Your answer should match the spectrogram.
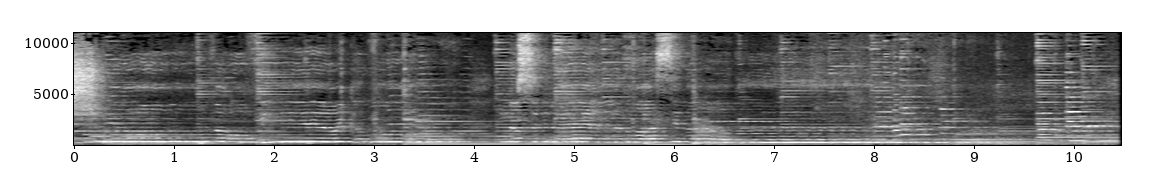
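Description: Live fado: a Portuguese guitar and an acoustic guitar playing together, with a woman singing.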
